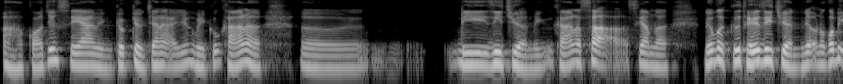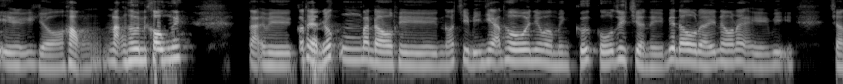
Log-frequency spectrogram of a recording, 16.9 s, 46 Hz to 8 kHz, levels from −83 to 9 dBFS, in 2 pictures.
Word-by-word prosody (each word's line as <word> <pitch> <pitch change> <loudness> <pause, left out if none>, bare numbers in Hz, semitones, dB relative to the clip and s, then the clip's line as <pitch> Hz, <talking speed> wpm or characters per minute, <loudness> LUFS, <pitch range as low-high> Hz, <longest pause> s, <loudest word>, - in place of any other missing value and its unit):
À, 145 -5 -4
có 135 0 -2
chiếc 195 +5 0
xe 155 -5 +1
mình 135 -3 -5
có 150 - +2
kiểm 150 -5 +1
tra 155 - 0
lại 145 -2 -3
chứ, 170 +1 -4
mình 140 -3 -3
cũng 170 +3 -5
khá 160 -2 0
là, 175 -6 +1 0.4
ờ, 145 - -6 1.4
đi 160 -2 0
di 165 +2 +3
chuyển 155 -5 0
mình 135 +1 -7
cũng - - -10
khá 160 -1 -1
là 180 - +1
sợ 175 0 +2
xem 155 -3 -2
là 140 -1 -3 0.4
nếu 170 +2 +3
mà 205 - +5
cứ 190 - +6
thế 180 -1 +6
di 195 +1 +6
chuyển 165 -7 +2
liệu 165 +3 +1
nó 160 - -2
có 185 +3 +4
bị, 200 0 0
như 155 0 -4
kiểu, 140 -2 -4
hỏng 140 -4 +1
nặng 180 -1 +2
hơn 200 +1 +5
không 200 0 +6
ấy. 225 - +4 0.7
Tại - - -3
vì 155 -1 -2
có 200 - -1
thể 205 - +6
núc 235 +4 +3 0.3
ban 205 -2 +1
đầu 165 -2 +4
thì 155 -2 -3
nó 155 +2 -7
chỉ 180 +1 -6
bị 160 -1 -4
nhẹ 180 -1 -1
thôi 190 -1 +3
nhưng 190 -1 -2
mà 170 - -1
mình 155 -1 -7
cứ 185 +3 -1
cố 165 +1 0
di 215 - -1
chuyển 160 -5 -3
thì 145 0 -7
biết 205 +7 +1
đâu 185 -2 +3
đấy 160 -1 -2
nó 175 0 -2
nại 155 -6 -6
bị 160 0 -10 0.4
trở - - -6
165 Hz, 250 wpm, -21 LUFS, 150-185 Hz, 1.4 s, cứ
